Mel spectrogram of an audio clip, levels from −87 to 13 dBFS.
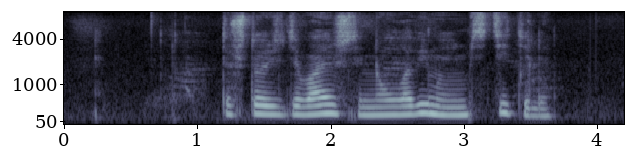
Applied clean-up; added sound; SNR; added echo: none; none; none; none.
